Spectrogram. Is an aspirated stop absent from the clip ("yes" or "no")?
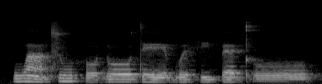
yes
